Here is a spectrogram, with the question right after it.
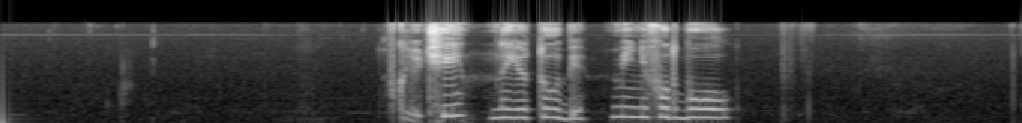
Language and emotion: Russian, sad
